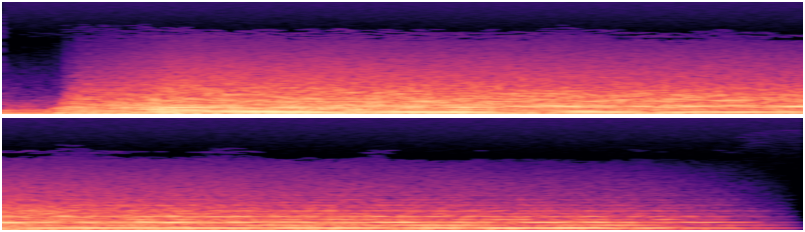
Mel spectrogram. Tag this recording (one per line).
multisample
pad
reaktor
